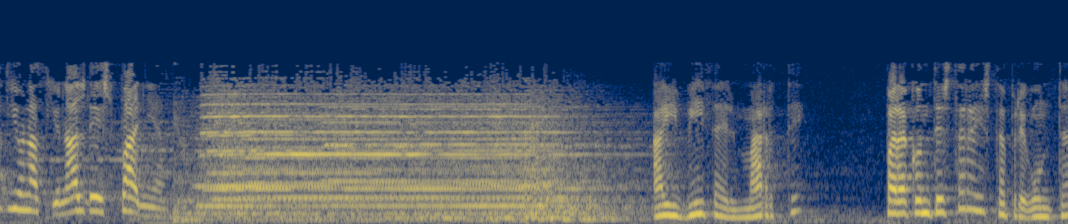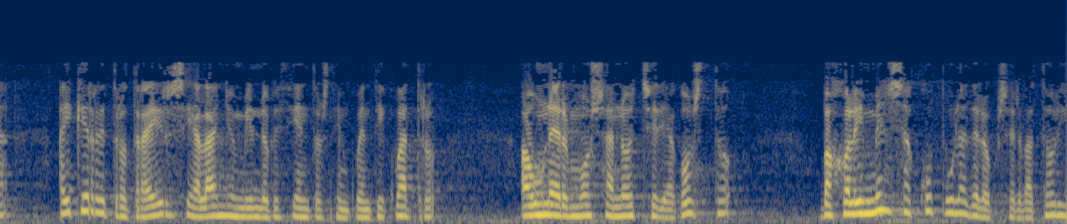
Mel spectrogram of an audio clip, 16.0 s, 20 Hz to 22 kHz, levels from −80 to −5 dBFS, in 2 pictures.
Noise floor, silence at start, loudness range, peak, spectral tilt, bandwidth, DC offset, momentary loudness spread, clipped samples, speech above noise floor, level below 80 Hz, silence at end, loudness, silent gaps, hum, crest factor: -45 dBFS; 0 s; 3 LU; -4 dBFS; -4 dB/octave; 7.2 kHz; under 0.1%; 11 LU; under 0.1%; 26 dB; -46 dBFS; 0 s; -20 LUFS; none; none; 16 dB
